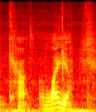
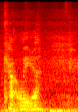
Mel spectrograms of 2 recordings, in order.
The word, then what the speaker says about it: Cattleya: Well, the guy who it's named after is a man called William Cattley. Now, he was an Englishman, and usually anything ending in ley is pronounced lee as opposed to lay. So you would expect it to be Cattleya.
